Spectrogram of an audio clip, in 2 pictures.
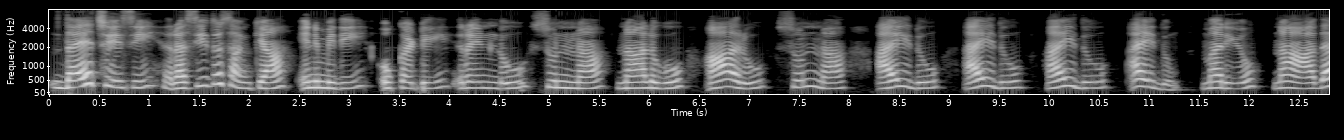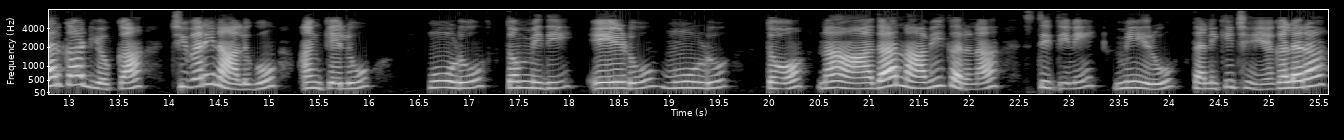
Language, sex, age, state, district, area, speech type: Telugu, female, 30-45, Telangana, Adilabad, rural, read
